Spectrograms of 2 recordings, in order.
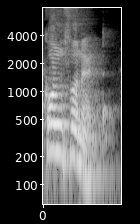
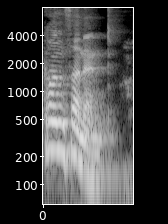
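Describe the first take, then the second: First: The first vowel sounds like a long 'oh'. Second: The first vowel sounds like a short 'aw'. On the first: The speaker calls it wrong. "कितना भद्दा लग रहा है? कॉन्सोनेंट बिल्कुल गलत।" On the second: The speaker calls it right. "ओ को बोलिए ऑ। तो कॉन्सोनेंट नहीं बोलना, क्या बोलना है?"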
